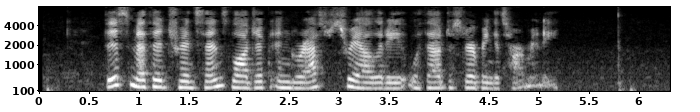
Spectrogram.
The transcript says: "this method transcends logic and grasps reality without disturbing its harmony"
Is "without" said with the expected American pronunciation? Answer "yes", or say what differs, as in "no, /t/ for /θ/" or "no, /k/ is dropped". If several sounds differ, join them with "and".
yes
